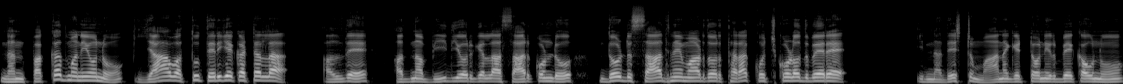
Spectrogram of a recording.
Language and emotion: Kannada, disgusted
